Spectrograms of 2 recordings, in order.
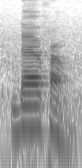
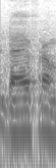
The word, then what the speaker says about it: diaphragm: डायफ्राम, DIAPHRAGM, वो जी नहीं बोलते, डायफ्राम बोलते हैं।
